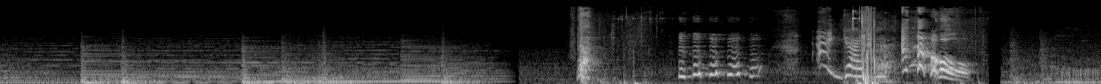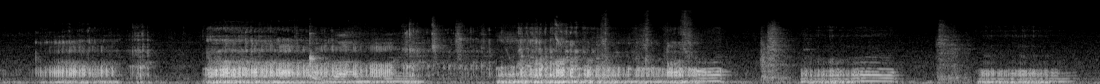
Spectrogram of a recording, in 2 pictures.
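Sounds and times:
dog growling playfully: 10.6 - 18.3.

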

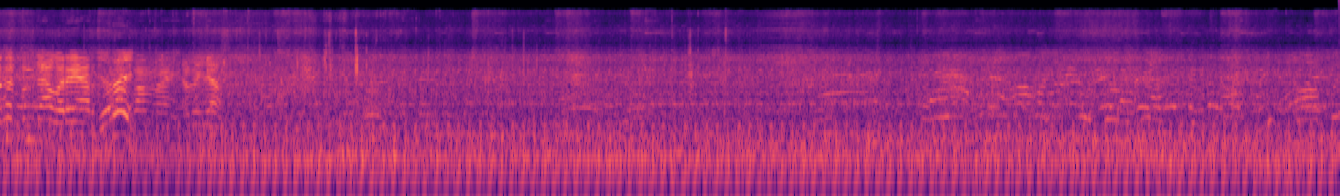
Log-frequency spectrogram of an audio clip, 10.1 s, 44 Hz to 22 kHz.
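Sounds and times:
engine running with low throb: 0.0 - 10.0
people chattering: 0.0 - 10.0.

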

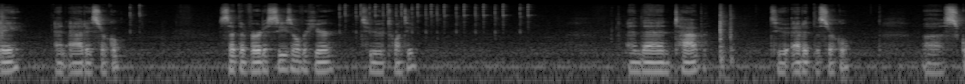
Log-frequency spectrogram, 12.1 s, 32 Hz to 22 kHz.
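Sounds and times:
computer mouse clicks: 1.6 - 1.8, 4.2 - 6.7.

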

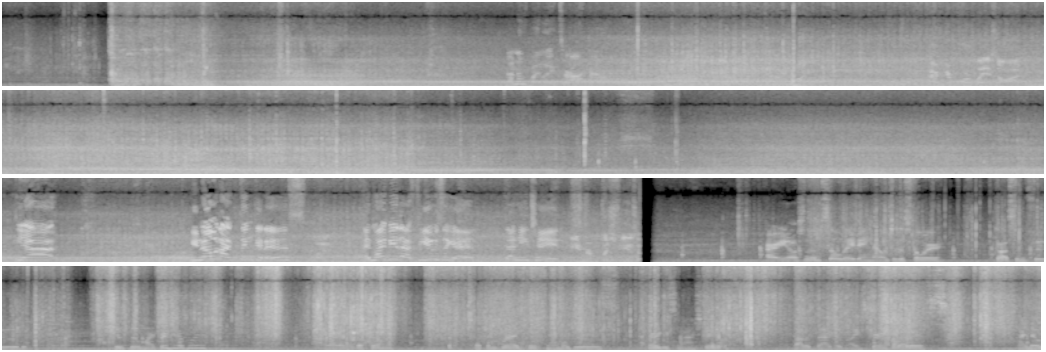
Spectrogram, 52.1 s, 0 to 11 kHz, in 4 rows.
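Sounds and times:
diesel engine idling: 0.0 - 52.0.

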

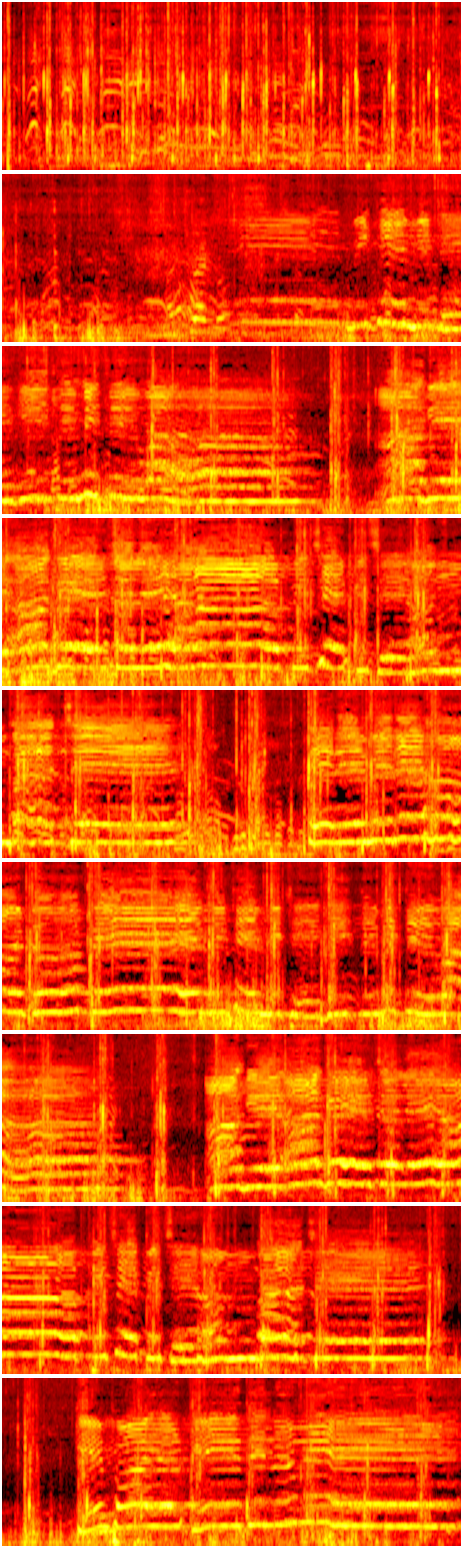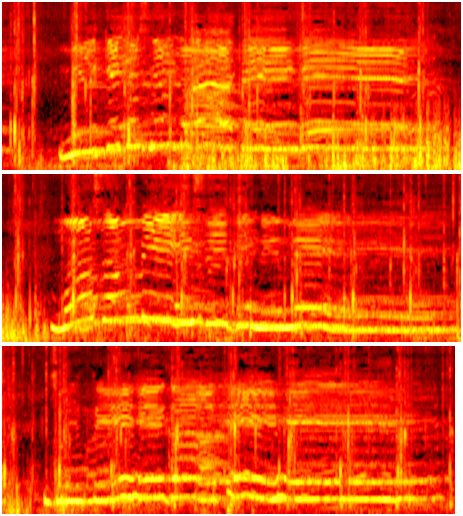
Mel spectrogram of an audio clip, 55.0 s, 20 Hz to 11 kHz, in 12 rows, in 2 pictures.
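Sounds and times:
young voices singing together: 6.8 - 20.6, 21.3 - 36.8, 37.4 - 55.0.

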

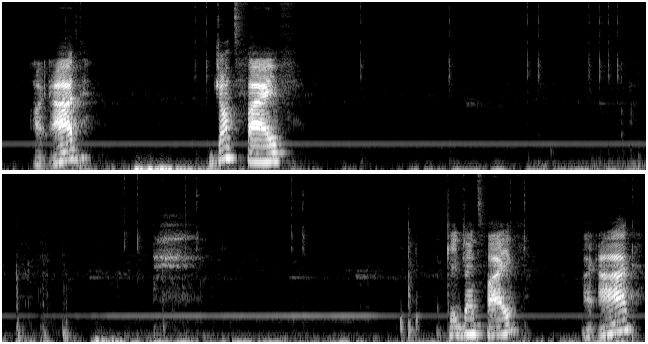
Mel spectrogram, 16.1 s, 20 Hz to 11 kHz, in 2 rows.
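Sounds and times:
faint steady hum: 0.0 - 16.0
computer mouse clicks: 2.4 - 2.7, 5.6 - 5.9, 6.5 - 8.9, 9.5 - 10.6, 11.6 - 13.3.

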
